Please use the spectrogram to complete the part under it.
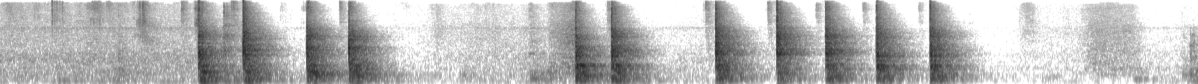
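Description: A mallet taps sharply on wood several times.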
